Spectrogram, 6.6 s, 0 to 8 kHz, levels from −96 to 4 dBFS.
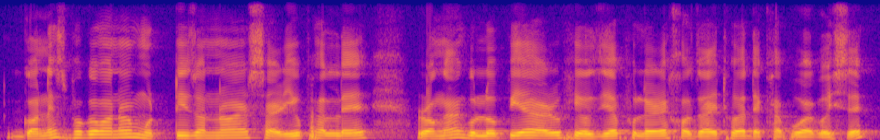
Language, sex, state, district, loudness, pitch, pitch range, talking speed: Assamese, male, Assam, Kamrup Metropolitan, -13 LUFS, 145 Hz, 135-155 Hz, 125 wpm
